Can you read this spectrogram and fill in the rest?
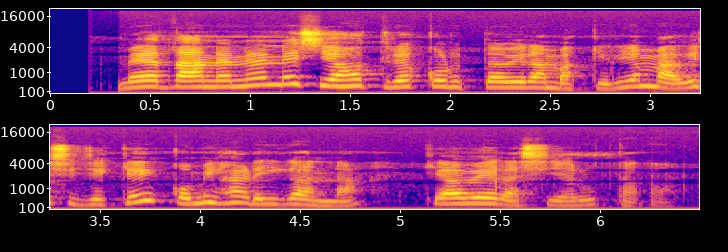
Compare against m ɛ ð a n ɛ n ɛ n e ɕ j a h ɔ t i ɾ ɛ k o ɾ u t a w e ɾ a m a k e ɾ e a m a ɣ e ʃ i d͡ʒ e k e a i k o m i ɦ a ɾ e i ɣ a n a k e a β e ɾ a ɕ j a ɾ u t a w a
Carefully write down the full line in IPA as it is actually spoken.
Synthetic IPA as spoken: m ɛ ð a n ɛ n ɛ n e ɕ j a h ɔ t i ɾ ɛ k o ɾ u t a w e ɾ a m a k e ɾ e a m a ɣ e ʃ i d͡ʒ e k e a i k o m i ɦ a ɾ e i ɣ a n a k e a w e ɾ a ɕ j a ɾ u t a ɣ a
